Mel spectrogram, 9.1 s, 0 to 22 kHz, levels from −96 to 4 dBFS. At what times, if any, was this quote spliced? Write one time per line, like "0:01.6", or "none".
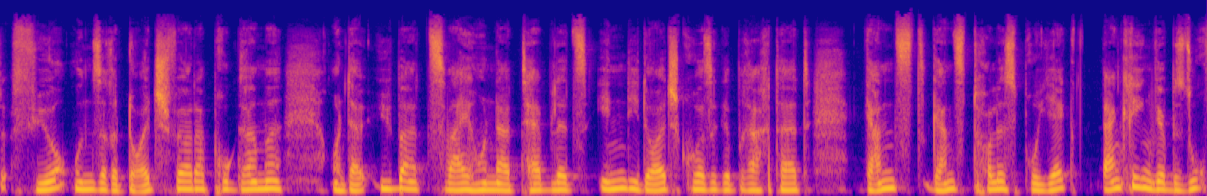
0:08.1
